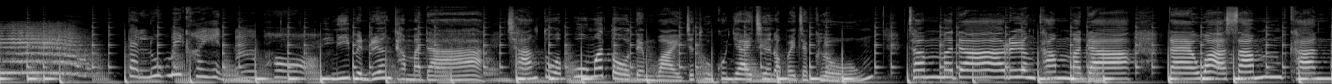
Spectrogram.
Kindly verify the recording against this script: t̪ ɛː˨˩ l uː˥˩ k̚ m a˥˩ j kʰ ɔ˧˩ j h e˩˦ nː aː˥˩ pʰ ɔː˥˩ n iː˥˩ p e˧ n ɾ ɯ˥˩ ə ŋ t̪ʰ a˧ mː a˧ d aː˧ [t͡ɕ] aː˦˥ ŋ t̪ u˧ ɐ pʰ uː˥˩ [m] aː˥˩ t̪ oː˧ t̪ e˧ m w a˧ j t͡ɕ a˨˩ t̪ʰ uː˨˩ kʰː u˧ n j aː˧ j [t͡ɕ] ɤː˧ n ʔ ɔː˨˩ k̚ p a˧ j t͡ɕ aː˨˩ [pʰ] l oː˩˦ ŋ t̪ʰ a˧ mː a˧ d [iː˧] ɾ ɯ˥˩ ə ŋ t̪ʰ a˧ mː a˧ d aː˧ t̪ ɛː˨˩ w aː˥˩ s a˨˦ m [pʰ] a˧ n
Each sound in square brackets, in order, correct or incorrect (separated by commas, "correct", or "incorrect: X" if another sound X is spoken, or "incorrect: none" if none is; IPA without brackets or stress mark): incorrect: t͡ɕʰ, correct, incorrect: t͡ɕʰ, incorrect: kʰ, incorrect: aː˧, incorrect: kʰ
